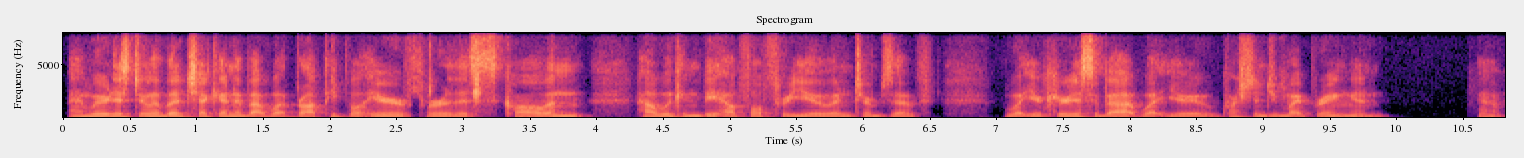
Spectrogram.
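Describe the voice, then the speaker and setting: A man's voice: lowish voice, flat delivery, moderate pace, mellow. Friendly man hosting a video call. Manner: friendly, brief affirmations. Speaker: host of the Q&A call. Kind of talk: welcoming check-in on a video call.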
